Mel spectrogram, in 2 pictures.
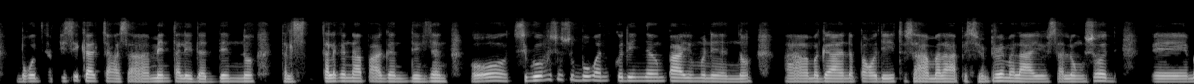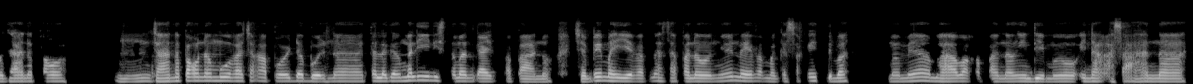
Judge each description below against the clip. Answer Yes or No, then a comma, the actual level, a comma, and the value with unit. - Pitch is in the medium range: Yes, medium, 145 Hz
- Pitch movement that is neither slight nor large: No, narrow, 2.1 semitones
